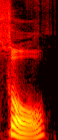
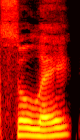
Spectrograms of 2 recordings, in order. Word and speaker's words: Soule: It's Soul, not Soleil. It's Soul. Yes. Yeah, it's Soul. Yes. Every time I looked, I was like, Soleil. That would be an interesting pronunciation.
